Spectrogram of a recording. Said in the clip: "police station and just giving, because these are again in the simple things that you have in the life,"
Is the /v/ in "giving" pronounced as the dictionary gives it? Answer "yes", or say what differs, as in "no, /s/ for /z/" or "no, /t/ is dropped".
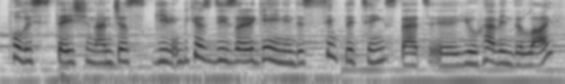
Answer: yes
